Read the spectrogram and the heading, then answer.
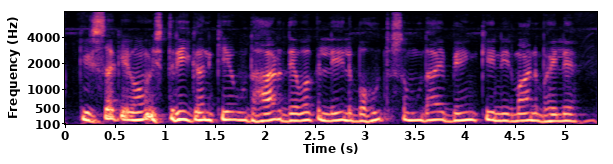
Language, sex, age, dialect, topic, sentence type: Maithili, male, 18-24, Southern/Standard, banking, statement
